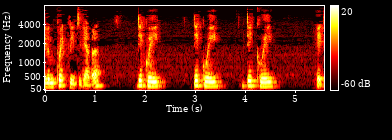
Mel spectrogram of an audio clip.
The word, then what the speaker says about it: děkuji: If you use the two English words dick and we, so dick and we, and you say them quickly together, děkuji.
